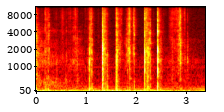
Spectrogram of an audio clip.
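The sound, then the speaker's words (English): Tarot cards are shuffled and drawn, giving a faint run of crisp flicks and snapping slaps at an uneven rhythm, several sharp clicks standing out among softer rustles. “All right, let's go ahead and pick a card for the week.”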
